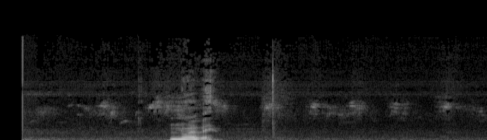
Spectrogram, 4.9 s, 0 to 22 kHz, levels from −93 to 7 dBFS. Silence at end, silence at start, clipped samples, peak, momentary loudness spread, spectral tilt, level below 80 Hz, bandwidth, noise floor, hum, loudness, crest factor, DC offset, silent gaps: 2.7 s; 1.5 s; under 0.1%; -12 dBFS; 28 LU; -6.5 dB/octave; -68 dBFS; 16.5 kHz; -61 dBFS; none; -27 LUFS; 22 dB; under 0.1%; none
